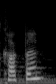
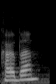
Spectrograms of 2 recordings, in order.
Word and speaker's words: Cockburn: Can you pronounce cockbun? Cockbun. Melbourne, Sydney, Brisbane, Adelaide, Perth, do Hobart, Darwin. And I think on that one for a second. Wrong. Cockburn's pronounced coburn.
